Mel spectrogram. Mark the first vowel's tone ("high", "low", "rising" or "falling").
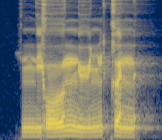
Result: rising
